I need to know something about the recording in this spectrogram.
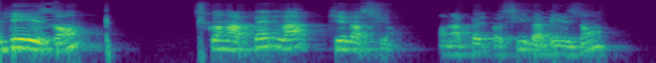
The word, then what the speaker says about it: chélation: Ça s'écrit chélation, mais ça se prononce chélation.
